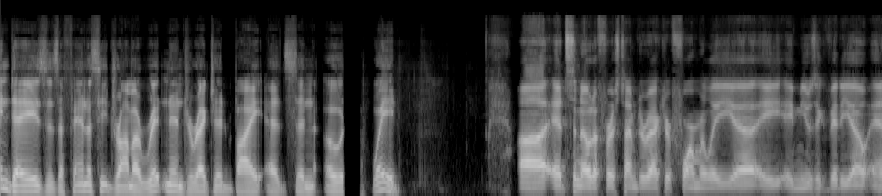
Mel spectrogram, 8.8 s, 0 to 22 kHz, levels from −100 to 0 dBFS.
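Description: Speech here, and there's one clear digital broadcast dropout around 3.42 to 3.62 s. The audio fades out over roughly 20 ms, then sits in silence for about 160 ms before coming back further along in the programme, so that stretch of speech is simply gone rather than garbled. That's the receiver muting when it lost the signal or got frames failing their checksum; the gap fits something like five lost frames.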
